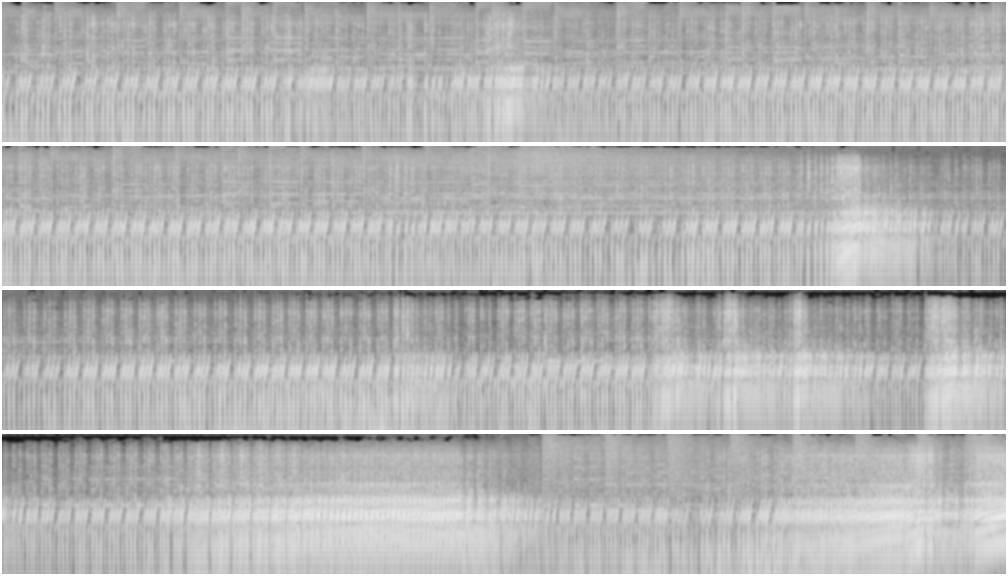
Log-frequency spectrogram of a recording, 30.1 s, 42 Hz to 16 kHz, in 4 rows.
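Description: A go-kart's 600 cc Suzuki four-cylinder motorcycle engine running under way, its revs rising and falling several times, most often in the second half. Music plays underneath.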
